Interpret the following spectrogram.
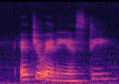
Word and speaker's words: honest: Next, H-O-N-E-S-T, man. Honest man. Again H is silent. The first sound is a vowel sound O.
